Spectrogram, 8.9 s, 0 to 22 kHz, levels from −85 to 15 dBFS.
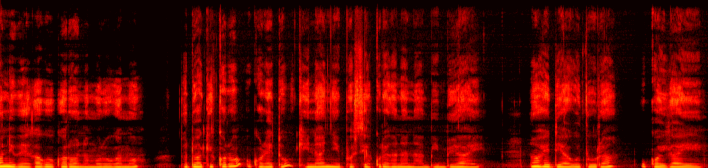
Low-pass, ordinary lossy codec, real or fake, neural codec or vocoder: none; none; real; none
